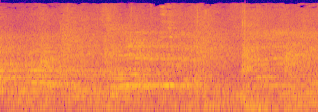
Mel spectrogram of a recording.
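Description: Several voices talking in a large, echoing gym hall, with a soft thud near the end.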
